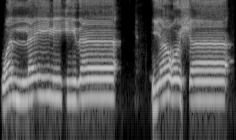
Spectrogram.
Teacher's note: गन को आपने मोटा करके पढ़ना है। ये हरूफ मुस्तालिया में से है।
